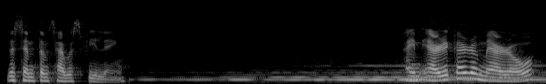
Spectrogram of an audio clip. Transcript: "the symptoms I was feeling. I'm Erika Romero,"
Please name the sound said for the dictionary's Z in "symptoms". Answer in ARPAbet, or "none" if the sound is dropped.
S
